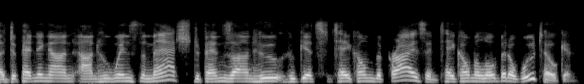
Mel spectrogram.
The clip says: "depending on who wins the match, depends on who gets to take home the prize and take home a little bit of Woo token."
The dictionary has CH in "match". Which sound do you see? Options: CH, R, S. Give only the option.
CH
